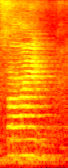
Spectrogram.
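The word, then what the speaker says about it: sign: जी को आपने कब साइलेंट करना है? अमूमन जो है वो एन अगर फॉलोड बाय जी है, ठीक है, यानी एन से पहले जी है, जी साइलेंट हो जाता है, बड़ा मशहूर है जी। मसलन साइन, इसको साइन पढ़ते हैं, साइन करना, दस्तखत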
